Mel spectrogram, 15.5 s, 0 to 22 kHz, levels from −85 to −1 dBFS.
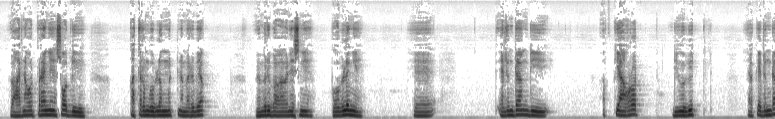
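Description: From start to finish the speech has a plainly audible watery, swirly texture, with chirpy s sounds and softened attacks, most likely from MP3 compression at a rate that fits around 64 kbps. Treble still reaches about 21.1 kHz, but weak detail flickers frame to frame.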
